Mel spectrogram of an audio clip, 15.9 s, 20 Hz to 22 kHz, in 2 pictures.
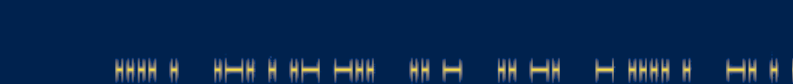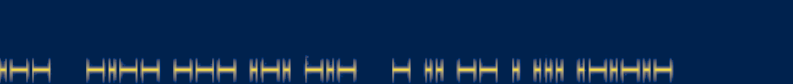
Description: Morse code, heard as a keyed tone, about 22 wpm, 700 Hz. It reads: HE READ IT IN THE NEW YORK TIMES.
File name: practice / 22wpm / Sentences with 4-Word Phrases - 22wpm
